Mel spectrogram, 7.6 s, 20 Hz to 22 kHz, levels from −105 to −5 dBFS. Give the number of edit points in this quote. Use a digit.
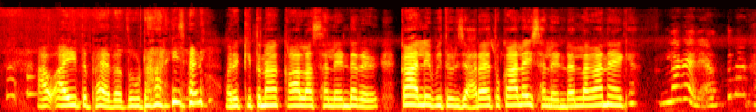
2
